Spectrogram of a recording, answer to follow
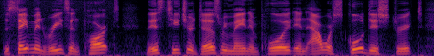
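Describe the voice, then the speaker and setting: A man's voice: on the high side, moderate pace, dry recording. A man narrating a scripted local television news report as a reporter.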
